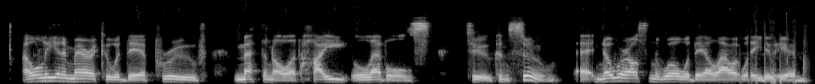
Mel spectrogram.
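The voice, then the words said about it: English accent. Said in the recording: “as you can tell from my accent, I am not from America. I'm English”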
